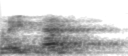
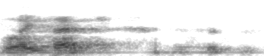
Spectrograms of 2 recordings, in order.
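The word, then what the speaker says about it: LaTeX: couple all right uh no it's not pronounced leex it's lat um so I decided to go with latc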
